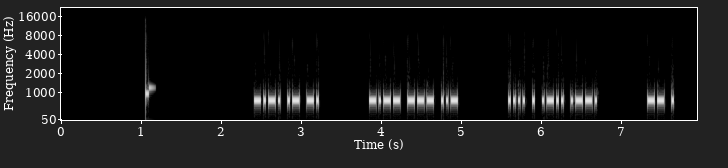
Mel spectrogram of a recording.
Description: Morse code, heard as a keyed tone, about 37 wpm, 700 Hz. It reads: CAN YOU HELP ME
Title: 3x Word-Spacing - Sentences from Top 200 Words - 40wpm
